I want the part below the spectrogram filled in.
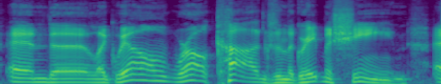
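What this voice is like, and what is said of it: Put-on character voice. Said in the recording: “I don't know why I'm doing this voice for Optimus”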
